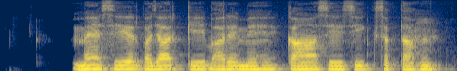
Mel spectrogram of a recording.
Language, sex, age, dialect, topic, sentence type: Hindi, male, 18-24, Marwari Dhudhari, banking, question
